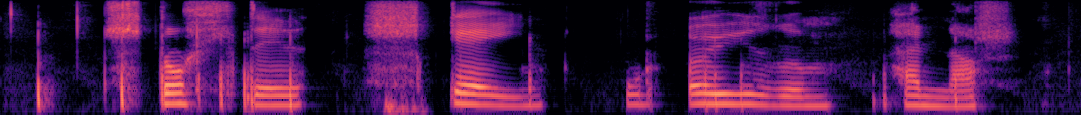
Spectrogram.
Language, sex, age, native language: Icelandic, male, 8, Icelandic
